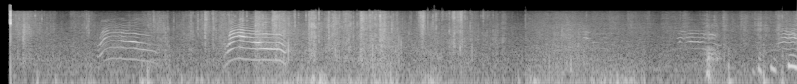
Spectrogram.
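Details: Siamese cats, Otani and Yozora, off-leash on a three-hour hike through a wild forest; several drawn-out harmonic meows rising then falling, two near the start and a shorter one near the end, over rustling leaves and footsteps.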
